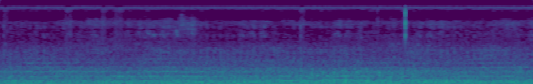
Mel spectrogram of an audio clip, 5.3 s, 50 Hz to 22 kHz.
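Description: Steady low rumble of a passenger train hauled by twin ALCO WDG3A diesel locomotives moving away at speed, its coaches running over the track.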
